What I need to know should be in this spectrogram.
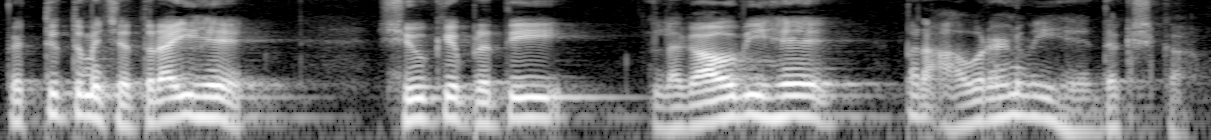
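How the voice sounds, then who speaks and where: A male spiritual teacher leads a devotional meditation class at a middling pitch. He tells stories and drives points home by repeating phrases. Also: measured pace. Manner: storytelling, repeats phrases for emphasis.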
